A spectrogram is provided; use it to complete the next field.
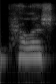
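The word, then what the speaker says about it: Peleș: make our way to pelish castle the little s under the s is pronounced as sh so it'd be pelish castle and this was built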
